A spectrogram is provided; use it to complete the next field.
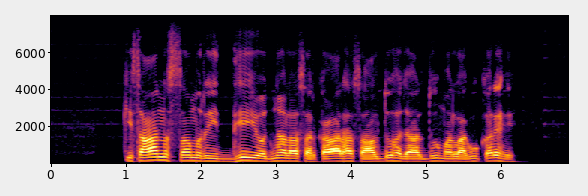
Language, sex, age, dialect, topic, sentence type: Chhattisgarhi, male, 25-30, Eastern, agriculture, statement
